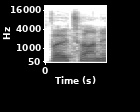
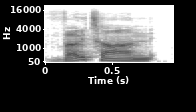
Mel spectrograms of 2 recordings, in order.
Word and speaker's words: Wotan: So in Norse mythology, Votan is another name for Odin. So presumably the Norse aspect is why Votan with a W is pronounced as if it has a V.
